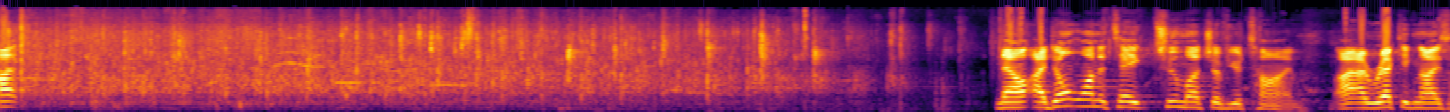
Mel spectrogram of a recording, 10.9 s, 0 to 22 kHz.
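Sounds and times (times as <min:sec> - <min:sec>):
speech: 0:00.0 - 0:00.3, 0:07.5 - 0:10.8
crowd applauding for children: 0:00.0 - 0:07.5.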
